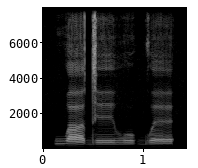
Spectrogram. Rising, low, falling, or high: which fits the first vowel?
falling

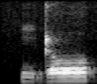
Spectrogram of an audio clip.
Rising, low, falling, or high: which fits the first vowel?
low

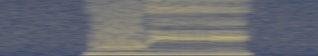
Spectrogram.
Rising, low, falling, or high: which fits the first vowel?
low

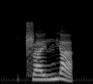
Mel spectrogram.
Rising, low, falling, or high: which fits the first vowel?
high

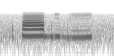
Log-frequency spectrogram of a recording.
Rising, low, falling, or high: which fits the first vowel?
high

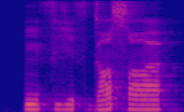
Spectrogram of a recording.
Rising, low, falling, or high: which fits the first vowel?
low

